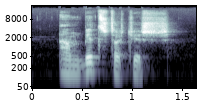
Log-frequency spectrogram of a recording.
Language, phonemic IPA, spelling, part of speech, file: Dutch, /amˈbɪbɪtstər/, aanbidstertjes, noun, Nl-aanbidstertjes.ogg
- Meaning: plural of aanbidstertje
